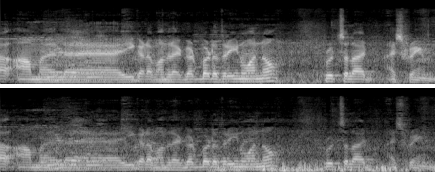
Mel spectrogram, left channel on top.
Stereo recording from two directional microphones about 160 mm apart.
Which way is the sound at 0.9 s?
5° right (ahead or behind).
